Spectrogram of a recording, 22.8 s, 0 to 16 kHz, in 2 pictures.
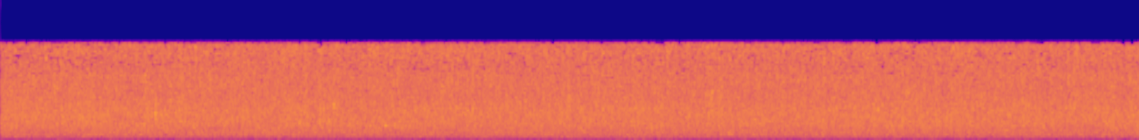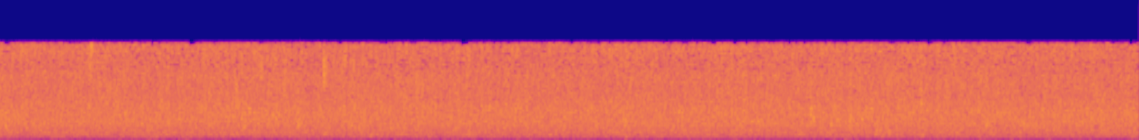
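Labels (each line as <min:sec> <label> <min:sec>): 0:00.1 A steady stream of water is flowing. 0:22.8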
